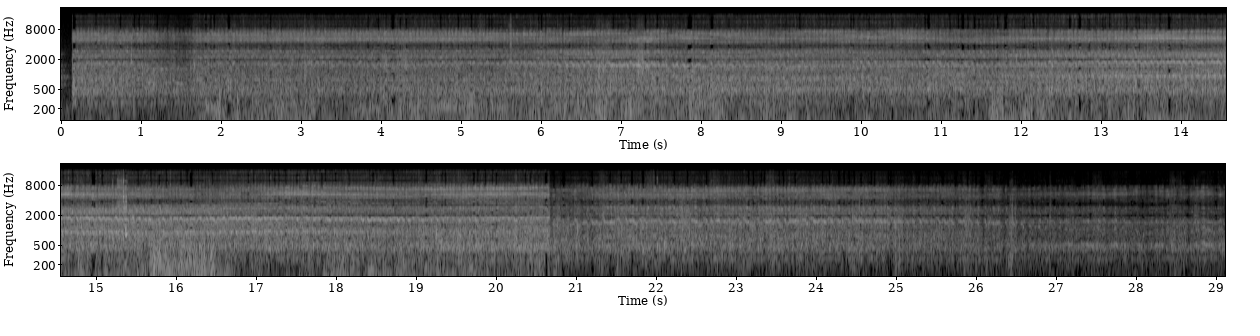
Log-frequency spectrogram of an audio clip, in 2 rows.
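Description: WPL B-36 RC military truck's small electric motor and metal gearbox whining steadily as the truck drives over dirt and gravel. A low rumbling noise underneath drops away about two-thirds of the way through.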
